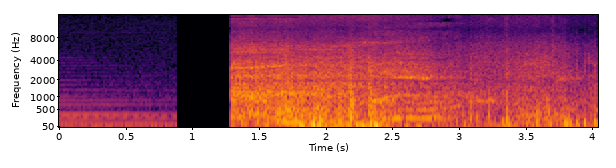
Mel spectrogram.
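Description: A held acoustic-guitar chord from background music cuts off under a second in. After a short silence, loud noisy party-room sound starts suddenly, with bits of voices and a heavy rumble of breath or air hitting the phone's microphone, just as birthday candles have been blown out.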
